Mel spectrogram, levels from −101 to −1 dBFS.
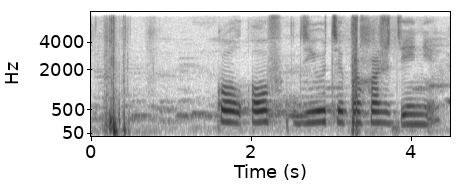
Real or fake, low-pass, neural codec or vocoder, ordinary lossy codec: real; 7.2 kHz; none; none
